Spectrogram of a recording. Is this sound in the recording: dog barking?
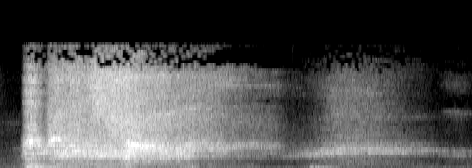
no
